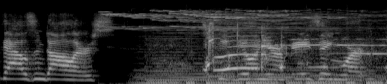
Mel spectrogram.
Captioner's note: cheers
